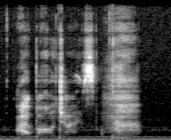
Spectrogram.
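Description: A woman whispering faintly under her breath in a few short phrases.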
